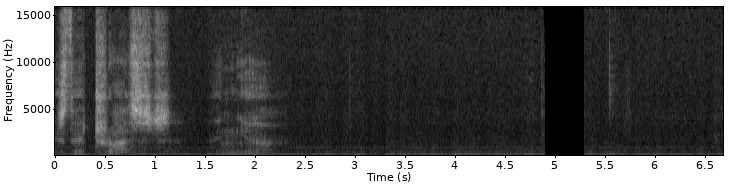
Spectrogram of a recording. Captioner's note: none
